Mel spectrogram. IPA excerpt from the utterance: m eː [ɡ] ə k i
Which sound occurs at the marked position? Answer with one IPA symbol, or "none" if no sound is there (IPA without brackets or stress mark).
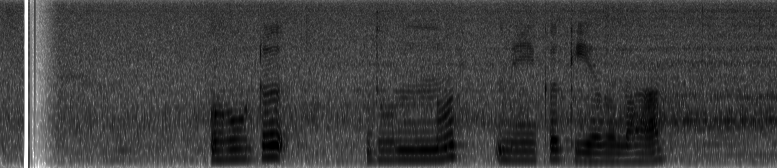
k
